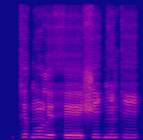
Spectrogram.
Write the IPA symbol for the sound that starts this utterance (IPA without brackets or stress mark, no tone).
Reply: k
